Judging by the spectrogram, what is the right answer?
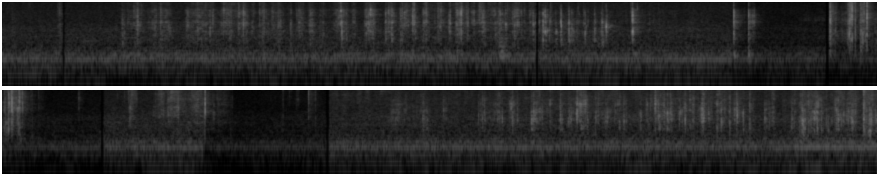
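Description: Handling and crinkling of a plastic candy-powder packet, snipped open with scissors, and a plastic stirrer clicking and scraping in a glass bowl as the shake powder is mixed into the liquid to whip up foam. The clicking comes in two long busy stretches with a quieter pause between them, over a low steady hum.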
